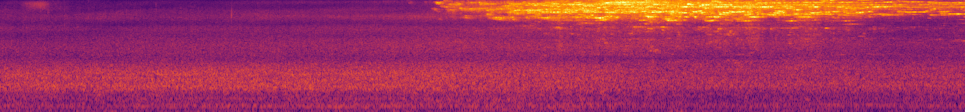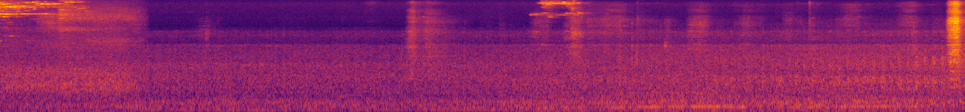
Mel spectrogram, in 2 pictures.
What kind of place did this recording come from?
street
